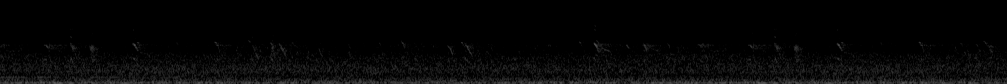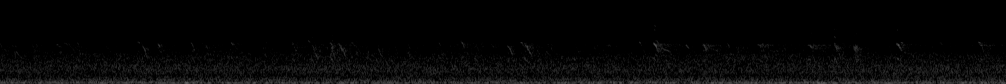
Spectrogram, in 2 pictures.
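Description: Faint outdoor background with crows cawing now and then, short calls scattered through a low steady hum.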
